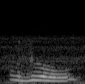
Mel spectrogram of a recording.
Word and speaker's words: rho: to 1 minus 6 p that is just pronounced mission is rho rho is equal to 1 minus 6 and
